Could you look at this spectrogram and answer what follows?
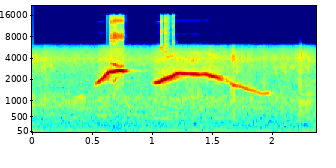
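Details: Pet cockatiel whistling a tune learned as "Song of the Garden": two clear whistles, a short rising note, then a long one that rises, holds and glides down, with soft room noise behind.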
